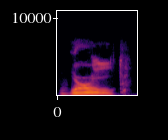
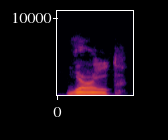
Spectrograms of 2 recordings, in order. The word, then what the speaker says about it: world: Okay, let's go to okay, world. Okay, pronounce that D at the end. World.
